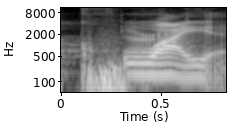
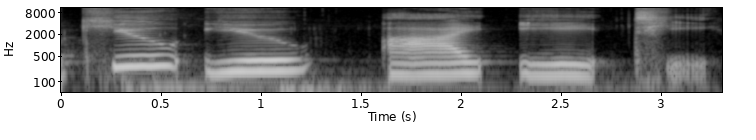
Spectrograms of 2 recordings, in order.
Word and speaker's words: quiet: So, Q U I E T. Quiet, right? Yep. Yep. So, notice the E in the middle. Um, and yeah, pronounced two syllables with a stress on the first one.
